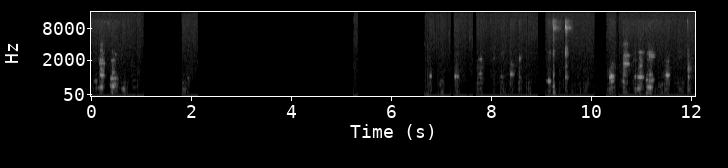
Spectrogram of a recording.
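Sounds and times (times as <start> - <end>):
faint muffled voice: 10.4 - 12.0.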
